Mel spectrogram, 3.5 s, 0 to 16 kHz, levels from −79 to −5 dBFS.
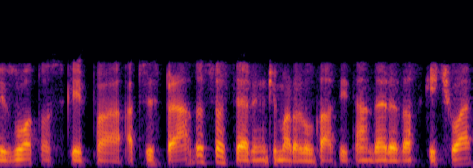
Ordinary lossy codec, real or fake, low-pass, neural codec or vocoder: MP3, 48 kbps; fake; 7.2 kHz; codec, 16 kHz, 0.9 kbps, LongCat-Audio-Codec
